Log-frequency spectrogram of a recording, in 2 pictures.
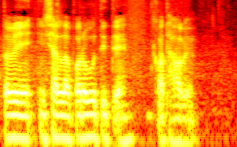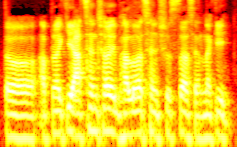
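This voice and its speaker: This Japanese-basics teacher from Bangladesh runs his live stream casually, his Bangladeshi Bengali accent carried by a mid-range, level voice. Viewers get greeted by name, letters get spelled slowly, and his speech is hesitant and packed with fillers.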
